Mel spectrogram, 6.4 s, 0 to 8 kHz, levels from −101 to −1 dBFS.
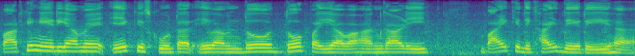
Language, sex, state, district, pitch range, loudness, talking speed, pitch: Hindi, male, Jharkhand, Garhwa, 140-170 Hz, -13 LUFS, 150 wpm, 145 Hz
